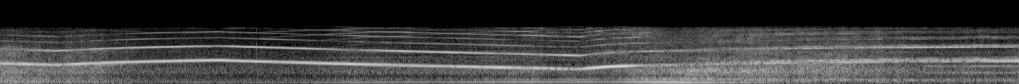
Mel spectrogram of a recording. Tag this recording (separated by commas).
revving, Vehicle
